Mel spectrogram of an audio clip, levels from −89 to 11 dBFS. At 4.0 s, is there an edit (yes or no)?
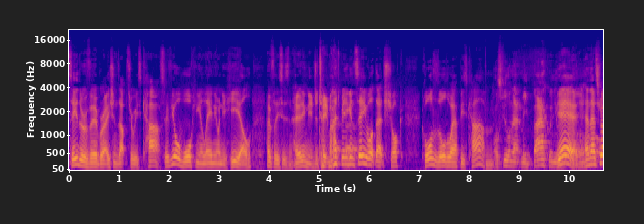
no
